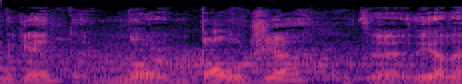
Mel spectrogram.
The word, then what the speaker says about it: Malebolgia: you were speaking to a how do you pronounce his name again Maura Bulger the other name for the damn Malibu do ya melih Bulger yes oh yeah you guys were shooting the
